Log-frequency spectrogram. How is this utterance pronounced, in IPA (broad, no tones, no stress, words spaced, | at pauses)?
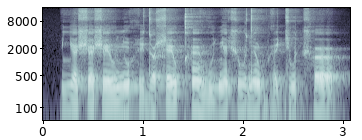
ʎɛʃɛʃeu̯ ɲũhidœɬeu̯ kʰɛ̃ vuʎɛ̃ʃu dɛ̃u̯bʱɛcu t͡ʃʰœ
